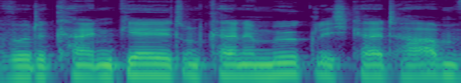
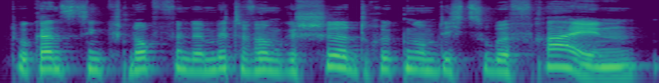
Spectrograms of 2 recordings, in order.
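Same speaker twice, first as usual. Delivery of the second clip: higher mewing voice; a hint of a cat mewing; meowing; 6 semitones higher than usual. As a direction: mew it hopefully. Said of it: "miaute er".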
